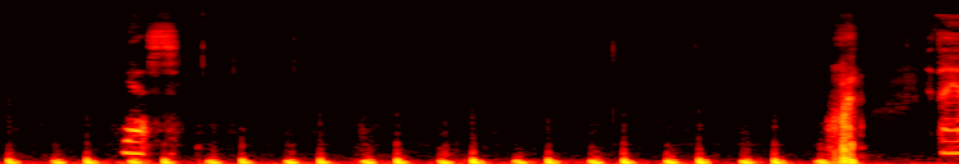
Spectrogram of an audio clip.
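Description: Quick, steady heartbeat thumps pulse in an even rhythm, about three per second, soft and close in a calm ASMR setting, with a brief breathy rustle near the start and again near the end.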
